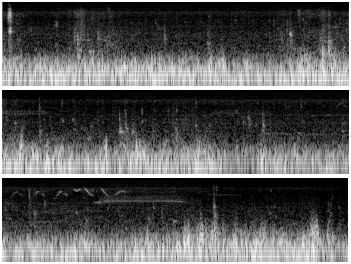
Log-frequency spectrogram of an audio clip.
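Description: Wind buffeting the microphone: a steady low rumble, with a few faint high chirps near the end.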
